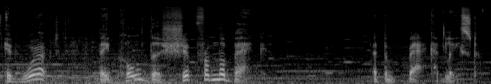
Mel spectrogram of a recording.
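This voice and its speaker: A man's voice: medium pitch, huge pitch swings, a little slow, over music. A man giving scripted comedic narration for a documentary video, telling the story in a dry, mock-dramatic way.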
